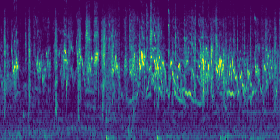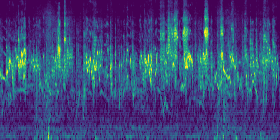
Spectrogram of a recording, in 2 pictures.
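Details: Chattering colony of Australian budgies in an aviary, a continuous wash of warbled chirps, rapid upward-sliding squeaks and scratchy twitters from many birds overlapping without pause.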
